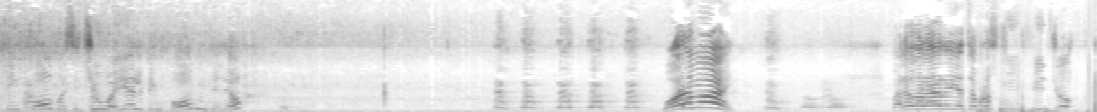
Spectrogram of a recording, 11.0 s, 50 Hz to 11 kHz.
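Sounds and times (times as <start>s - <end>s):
dog yapping: 4.9s - 6.6s, 7.6s - 8.6s
dog crying: 5.0s - 6.6s, 7.6s - 8.6s.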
